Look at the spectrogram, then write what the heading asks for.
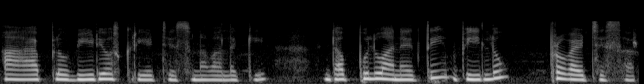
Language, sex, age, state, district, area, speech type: Telugu, female, 18-30, Telangana, Sangareddy, rural, spontaneous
